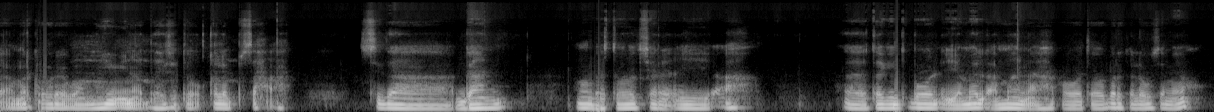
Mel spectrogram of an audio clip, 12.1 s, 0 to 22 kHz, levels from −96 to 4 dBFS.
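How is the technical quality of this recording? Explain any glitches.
The recording has packet loss in four places: three stretches of repeated loss and one pair of back-to-back short concealed losses.

Repeated packet loss (robotic sound) occurs at 0.35 to 0.47 s, 5.85 to 6.18 s and 8.91 to 9.03 s. In each stretch, audio arrived in bursts with holes between them, and roughly half of each span is synthetic fill. The holes are at most 28 ms long. The decoder extends the previous sound across each gap, so the speech turns choppy, with pieces missing.

Short concealed packet loss occurs at 1.71 to 1.75 s and again at 1.75 to 1.79 s. Each event drops about 20 ms of audio. The receiver patches it by continuing the preceding waveform, or by shaped noise where the sound was unvoiced, then crossfades back into real audio. Because the two events are adjacent, they form a single brief smear or wobble of about 80 ms, and a short consonant inside it may vanish.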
